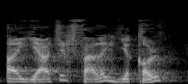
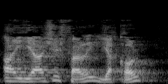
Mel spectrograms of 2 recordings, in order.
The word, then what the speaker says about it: Eyjafjallajökull: Eyjafjallajökull. – What was that again? – Eyjafjallajökull.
